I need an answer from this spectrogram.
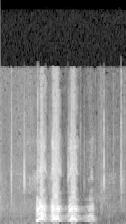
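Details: Great Dane playing with a tow strap: three quick, tonal, whining barks in close succession, each rising slightly, followed by a softer fourth, with faint background clatter.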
